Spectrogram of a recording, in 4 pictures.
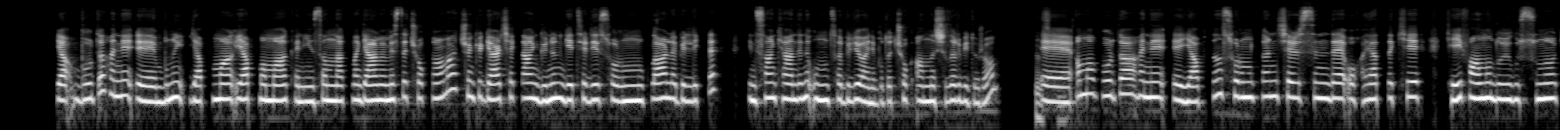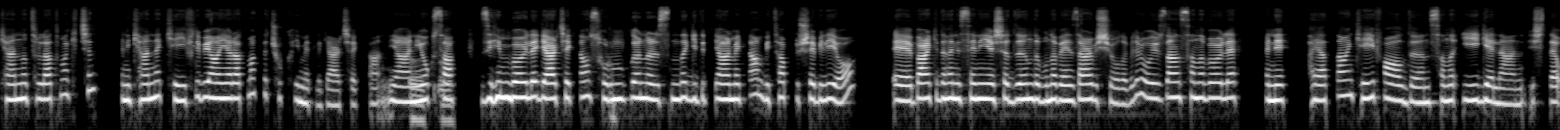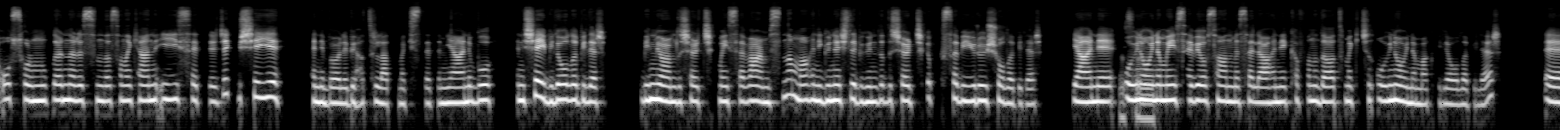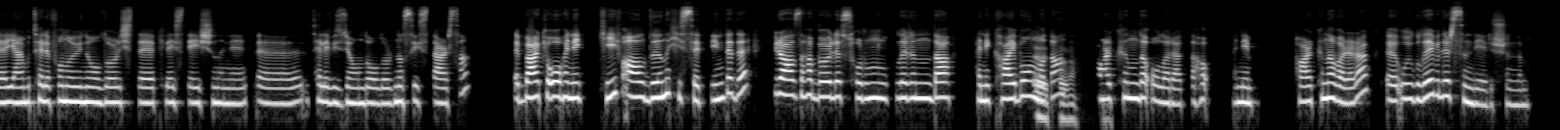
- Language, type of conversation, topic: Turkish, advice, Çoklu görev tuzağı: hiçbir işe derinleşememe
- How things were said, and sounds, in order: other background noise; unintelligible speech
